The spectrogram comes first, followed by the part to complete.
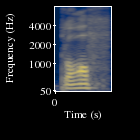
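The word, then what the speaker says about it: trough: इस वर्ड को एक्चुअली पढ़ते हैं ट्रॉफ। ये है इसका सही प्रोनाउंसिएशन, ट्रॉफ। मैं खुद भी ट्रॉप पढ़ देता हूँ। हो सकता है मैंने पढ़ा हो पहले कभी किसी वीडियो में भी, लेकिन वोकैबुलरी की किसी वीडियो में मैंने कभी इसको ट्रॉ नहीं पढ़ा होगा। अगर ये कभी आया है तो इसको ट्रॉफ पढ़ते हैं। इसका प्रोनाउंसिएशन होता है ट्रॉफ।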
